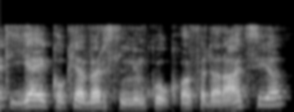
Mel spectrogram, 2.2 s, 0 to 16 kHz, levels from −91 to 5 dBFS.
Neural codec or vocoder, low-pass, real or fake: none; 7.2 kHz; real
